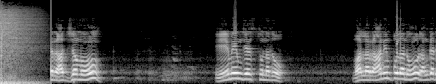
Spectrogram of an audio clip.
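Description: An elderly man speaks slowly and forcefully into a microphone.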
